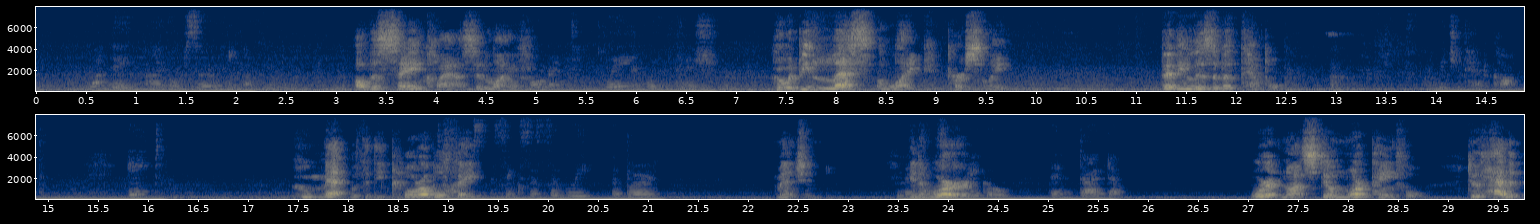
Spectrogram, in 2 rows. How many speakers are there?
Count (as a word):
two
